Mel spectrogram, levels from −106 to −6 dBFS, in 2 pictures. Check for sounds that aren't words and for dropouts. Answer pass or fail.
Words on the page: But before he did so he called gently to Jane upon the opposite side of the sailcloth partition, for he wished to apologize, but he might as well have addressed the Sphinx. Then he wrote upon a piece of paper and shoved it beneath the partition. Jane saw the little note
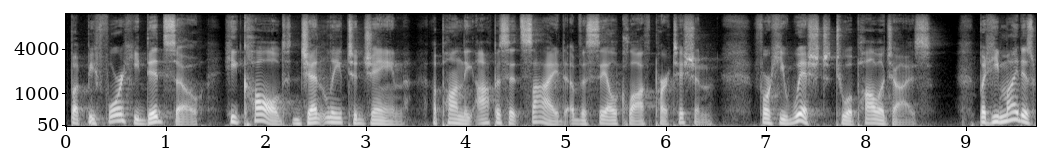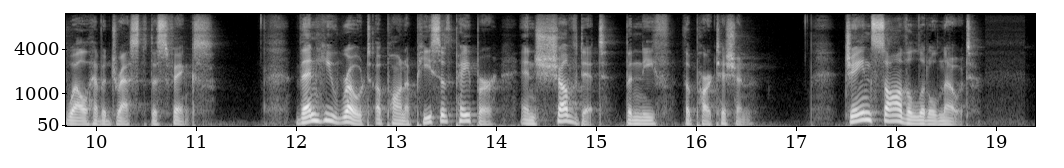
pass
